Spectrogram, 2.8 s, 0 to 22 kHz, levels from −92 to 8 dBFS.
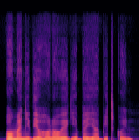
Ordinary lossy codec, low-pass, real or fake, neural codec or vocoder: none; 19.8 kHz; fake; autoencoder, 48 kHz, 32 numbers a frame, DAC-VAE, trained on Japanese speech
